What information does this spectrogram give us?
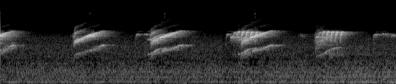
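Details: Canary singing to prompt other canaries into song: regular bursts of bright upslurred whistles, each paired with a lower rising slide, about one burst every three quarters of a second.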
